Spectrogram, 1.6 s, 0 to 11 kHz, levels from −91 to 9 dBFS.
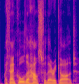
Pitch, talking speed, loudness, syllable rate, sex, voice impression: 135 Hz, 300 wpm, -18 LUFS, 7.1 syllables/s, male, masculine, very adult-like, slightly thick, sincere, slightly calm, slightly unique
